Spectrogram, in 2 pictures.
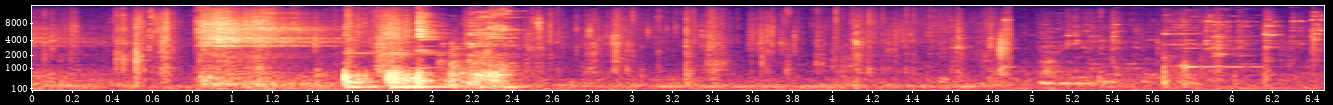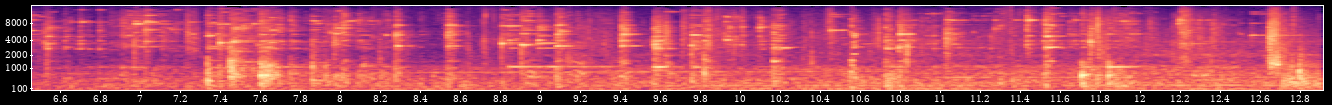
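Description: Salt-glazed stoneware Bartmann (bearded-man) jugs clink and knock together as two helpers carry them into a storeroom on the ground floor of a house and set them down, with sharp bright chinks at the start and scattered lighter clatters continuing, no voices.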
